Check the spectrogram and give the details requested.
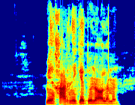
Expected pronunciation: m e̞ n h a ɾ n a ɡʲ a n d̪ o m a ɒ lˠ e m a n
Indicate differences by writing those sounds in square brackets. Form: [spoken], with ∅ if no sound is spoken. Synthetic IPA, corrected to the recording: m e̞ n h a ɾ n [e] ɡʲ a [∅] d̪ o [n] a ɒ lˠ [a] m a n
